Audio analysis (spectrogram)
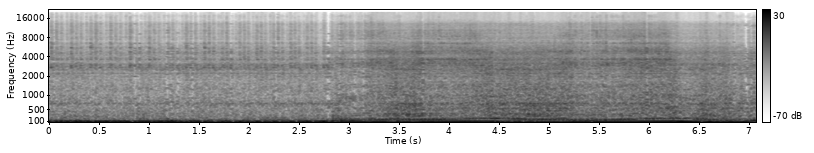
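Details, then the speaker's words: Barn-find 1964 Jeep CJ5 just after a new muffler was installed: loud, deep, steady exhaust burble at idle with a brief rev near three seconds, no rasp or leak puffs; normal exhaust note. "oh yeah this thing sounds way better"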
